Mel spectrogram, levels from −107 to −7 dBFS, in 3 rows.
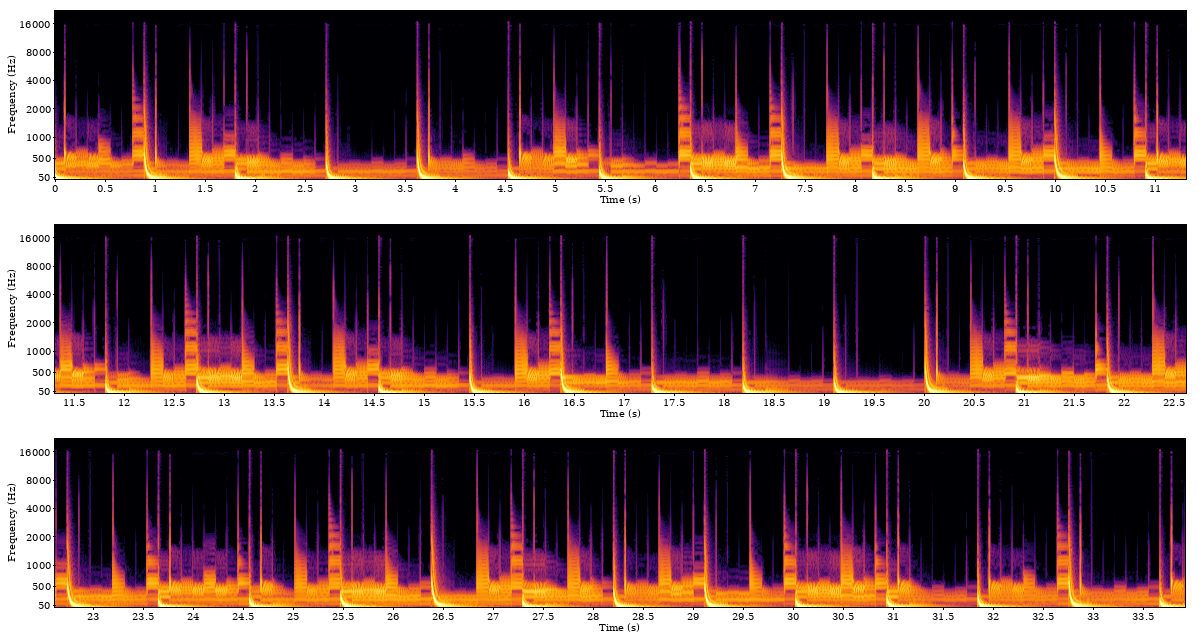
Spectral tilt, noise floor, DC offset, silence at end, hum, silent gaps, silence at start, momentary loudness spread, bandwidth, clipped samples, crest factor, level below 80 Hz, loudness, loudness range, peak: -10.5 dB/octave; -37 dBFS; under 0.1%; 0 s; none; none; 0 s; 12 LU; 4.3 kHz; under 0.1%; 12 dB; -20 dBFS; -20 LUFS; 2 LU; -4 dBFS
